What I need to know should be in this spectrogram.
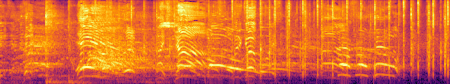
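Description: Spectators cheer loudly after a point.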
